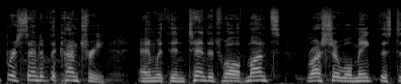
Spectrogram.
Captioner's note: speaking Foreign Language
